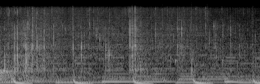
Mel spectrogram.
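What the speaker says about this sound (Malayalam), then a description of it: "കുഞ്ഞുള്ളി നന്നായിട്ട് റോസ്റ്റ് ആകുന്ന വരെ നമുക്കൊന്ന് ഇത് കുക്ക് ചെയ്തെടുക്കാം" Shallots and curry leaves fry in oil for a Kerala-style sardine curry, sizzling loudly and steadily up close, with no voices and a faint rhythmic stirring scrape beneath.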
